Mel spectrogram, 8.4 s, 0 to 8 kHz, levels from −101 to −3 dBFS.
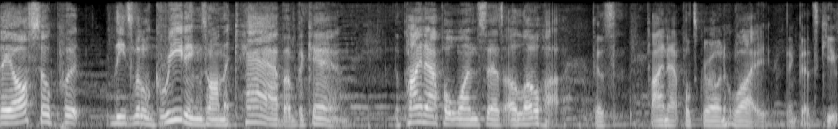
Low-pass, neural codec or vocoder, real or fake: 7.2 kHz; codec, 16 kHz, 8 kbps, FreqCodec, larger model; fake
